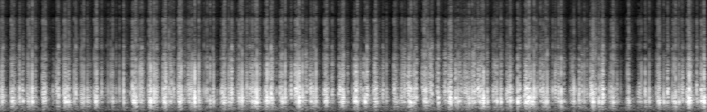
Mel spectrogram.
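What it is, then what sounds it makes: Hard-shell glasses case tapped with fingertips. A small, hollow hard-shell glasses case with a printed cover is held upright and tapped fast with the fingertips and short nails. The result is a steady, rapid patter of dry, hollow clicks and light scratchy taps that die away almost instantly. The sound is centered in the midrange, with little low end and only a faint bright edge.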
